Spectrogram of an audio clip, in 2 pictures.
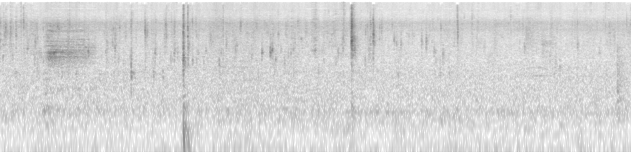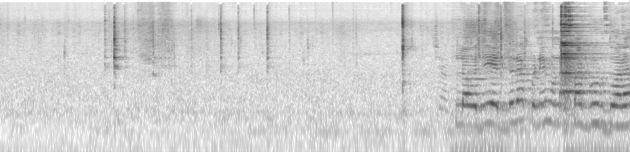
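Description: Metal cutlery and dishes clink and clatter as they are gathered together in a home kitchen, light scattered taps through the first part, then a louder, denser burst of jangling utensils and pots near the end.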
